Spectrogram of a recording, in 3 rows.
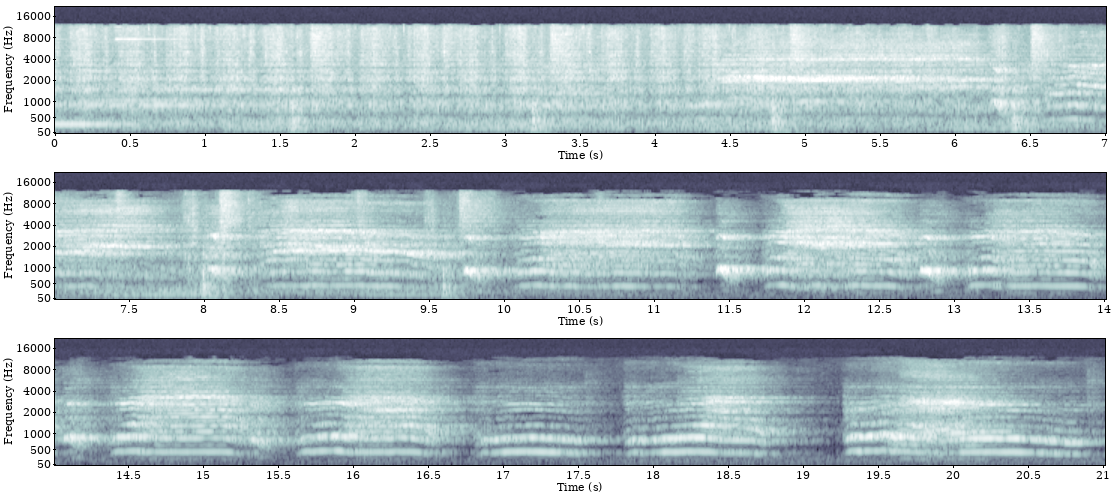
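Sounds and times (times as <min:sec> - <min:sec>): baby crying: 0:04.4 - 0:20.9.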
